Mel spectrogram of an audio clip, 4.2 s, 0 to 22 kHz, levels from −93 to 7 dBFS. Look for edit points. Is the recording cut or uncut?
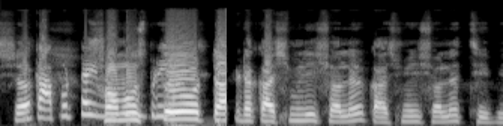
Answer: cut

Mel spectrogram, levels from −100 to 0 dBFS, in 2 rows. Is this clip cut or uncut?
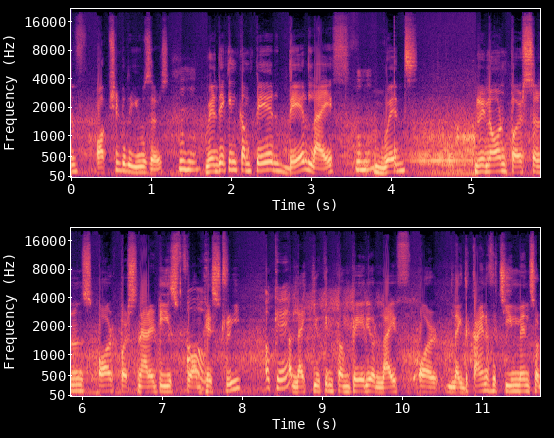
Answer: uncut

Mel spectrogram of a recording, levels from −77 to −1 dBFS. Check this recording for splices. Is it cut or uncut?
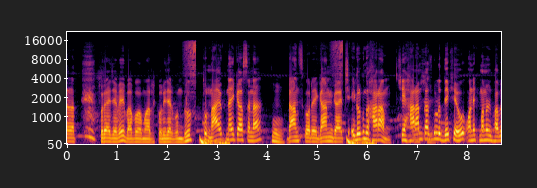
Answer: cut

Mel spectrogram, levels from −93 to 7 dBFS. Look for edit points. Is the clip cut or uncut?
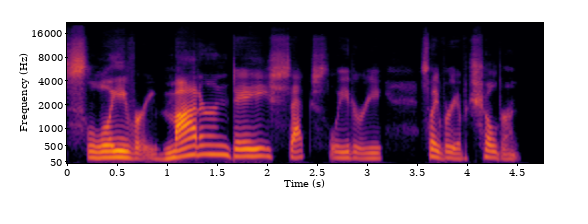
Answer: uncut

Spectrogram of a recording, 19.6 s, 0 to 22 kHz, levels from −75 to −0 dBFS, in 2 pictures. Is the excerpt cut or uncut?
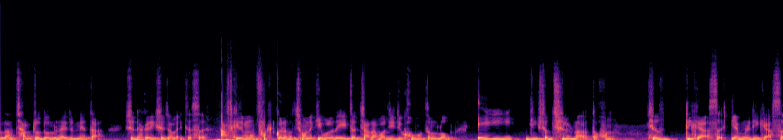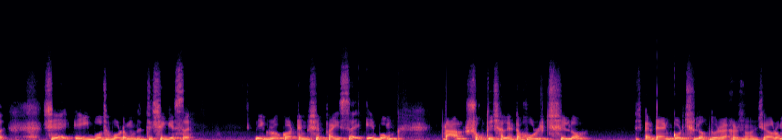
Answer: cut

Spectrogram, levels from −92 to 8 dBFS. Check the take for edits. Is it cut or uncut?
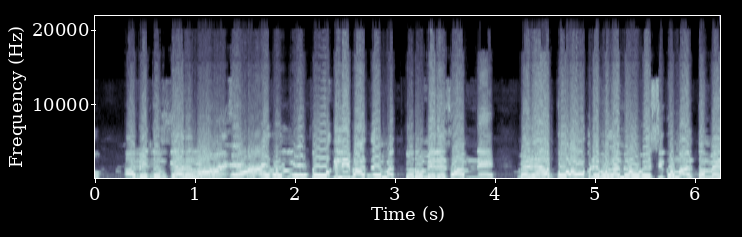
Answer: uncut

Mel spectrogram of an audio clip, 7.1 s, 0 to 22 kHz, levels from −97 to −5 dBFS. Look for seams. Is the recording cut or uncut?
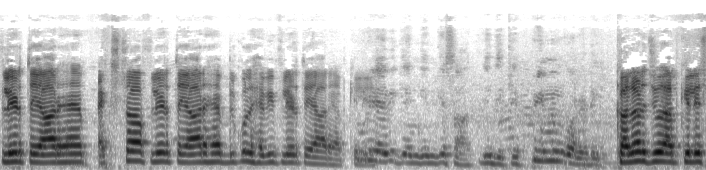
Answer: uncut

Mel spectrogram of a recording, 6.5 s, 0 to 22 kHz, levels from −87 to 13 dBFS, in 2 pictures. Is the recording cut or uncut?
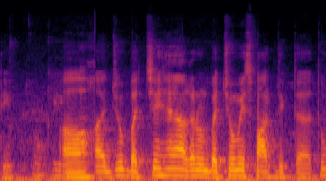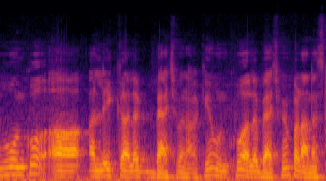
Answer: cut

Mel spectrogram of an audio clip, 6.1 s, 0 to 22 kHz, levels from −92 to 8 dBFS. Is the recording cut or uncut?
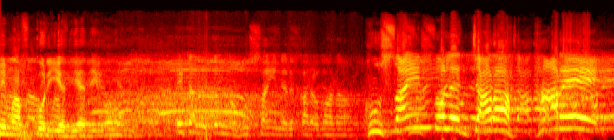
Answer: cut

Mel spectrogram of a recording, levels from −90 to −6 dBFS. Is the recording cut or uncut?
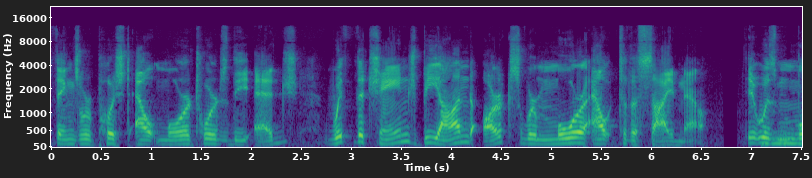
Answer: cut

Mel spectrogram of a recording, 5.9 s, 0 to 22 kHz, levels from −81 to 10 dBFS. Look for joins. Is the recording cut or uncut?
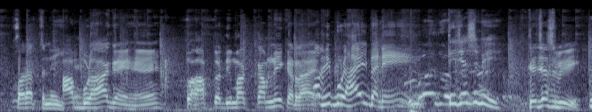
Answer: cut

